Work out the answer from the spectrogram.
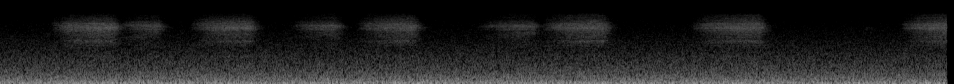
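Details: At night, shortly before 1 a.m. on 9 July 2018, a barn owl gives a series of about nine short, breathy hissing bursts at irregular intervals, heard through constant loud low-pitched background noise.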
